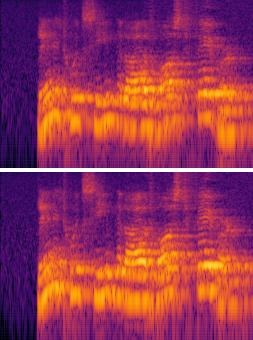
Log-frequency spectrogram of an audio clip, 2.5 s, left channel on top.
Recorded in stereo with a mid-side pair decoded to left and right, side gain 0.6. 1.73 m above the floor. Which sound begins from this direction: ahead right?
A man speaking, at 0.4 s.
